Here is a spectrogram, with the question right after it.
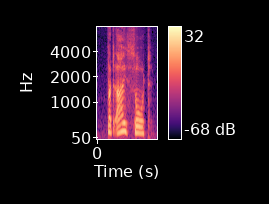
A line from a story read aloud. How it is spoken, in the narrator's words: he stammered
